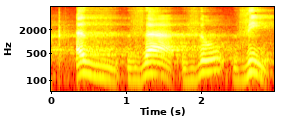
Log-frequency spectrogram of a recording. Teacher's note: أقصى اللسان في الظاء مرتفع لأنها كما سيأتي معنا حرف مستعل مطبق، بينما الذال والثاء كما نرى لا يرتفع أقصى اللسان عند نطقهما لأنهما حرفان منفتحان مستفيلان كما سيأتي بإذن الله.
